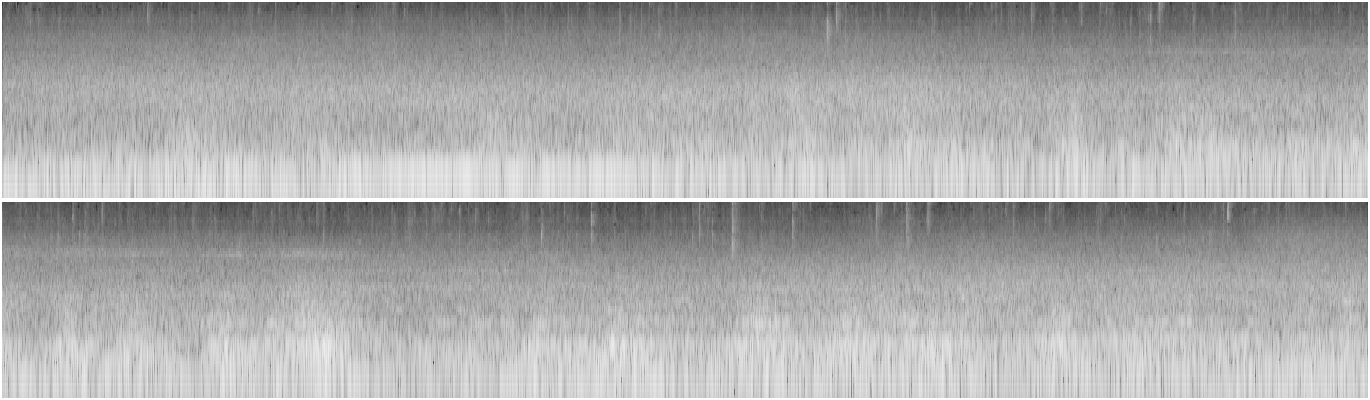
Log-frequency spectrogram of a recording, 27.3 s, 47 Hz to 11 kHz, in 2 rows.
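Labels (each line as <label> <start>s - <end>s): An airplane flies overhead. 0.0s - 27.3s
Raindrops trickling subtly. 0.0s - 27.3s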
